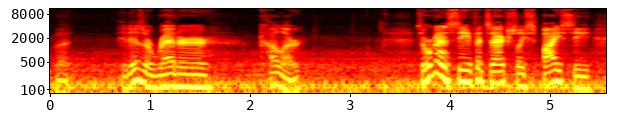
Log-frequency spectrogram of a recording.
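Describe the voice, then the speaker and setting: A man's voice: medium pitch, lively intonation, normal speed, fairly bright tone. Man's casual review, noisy car cabin. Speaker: food review vlogger. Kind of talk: casual food review to camera. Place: inside a car. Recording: in a car with clear vehicle noise.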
